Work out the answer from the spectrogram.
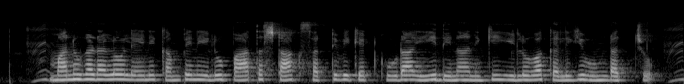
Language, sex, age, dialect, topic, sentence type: Telugu, female, 25-30, Southern, banking, statement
